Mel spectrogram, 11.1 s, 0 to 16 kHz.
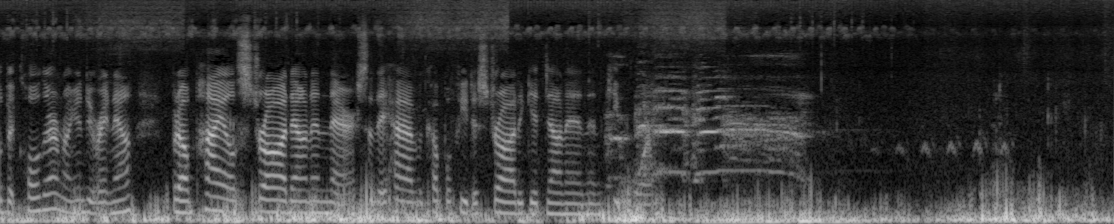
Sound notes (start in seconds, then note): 6.1 rooster crowing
